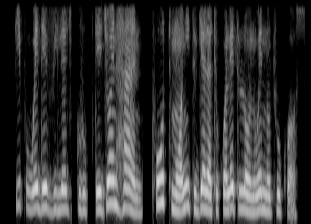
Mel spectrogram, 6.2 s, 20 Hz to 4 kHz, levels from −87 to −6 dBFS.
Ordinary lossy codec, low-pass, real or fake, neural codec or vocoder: none; 3.6 kHz; fake; codec, 16 kHz in and 24 kHz out, 1 kbps, XY-Tokenizer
